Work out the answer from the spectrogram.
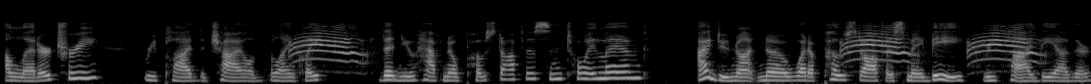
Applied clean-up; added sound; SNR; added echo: none; Cat; 1 dB; none.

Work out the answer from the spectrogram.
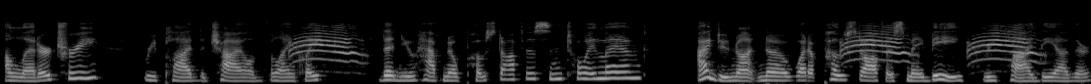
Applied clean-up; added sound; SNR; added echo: classical method spectral subtraction.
